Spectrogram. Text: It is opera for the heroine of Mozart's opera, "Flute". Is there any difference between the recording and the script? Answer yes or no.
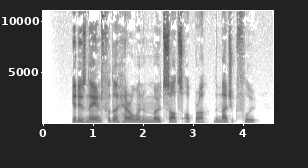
yes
